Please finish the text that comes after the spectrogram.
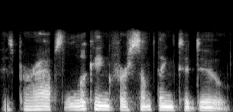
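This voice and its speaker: A man leading a guided meditation as a teacher, calm and measured, giving gentle instructions with long pauses. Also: fairly low pitch. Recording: phone-like narrow band, roomy echo.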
